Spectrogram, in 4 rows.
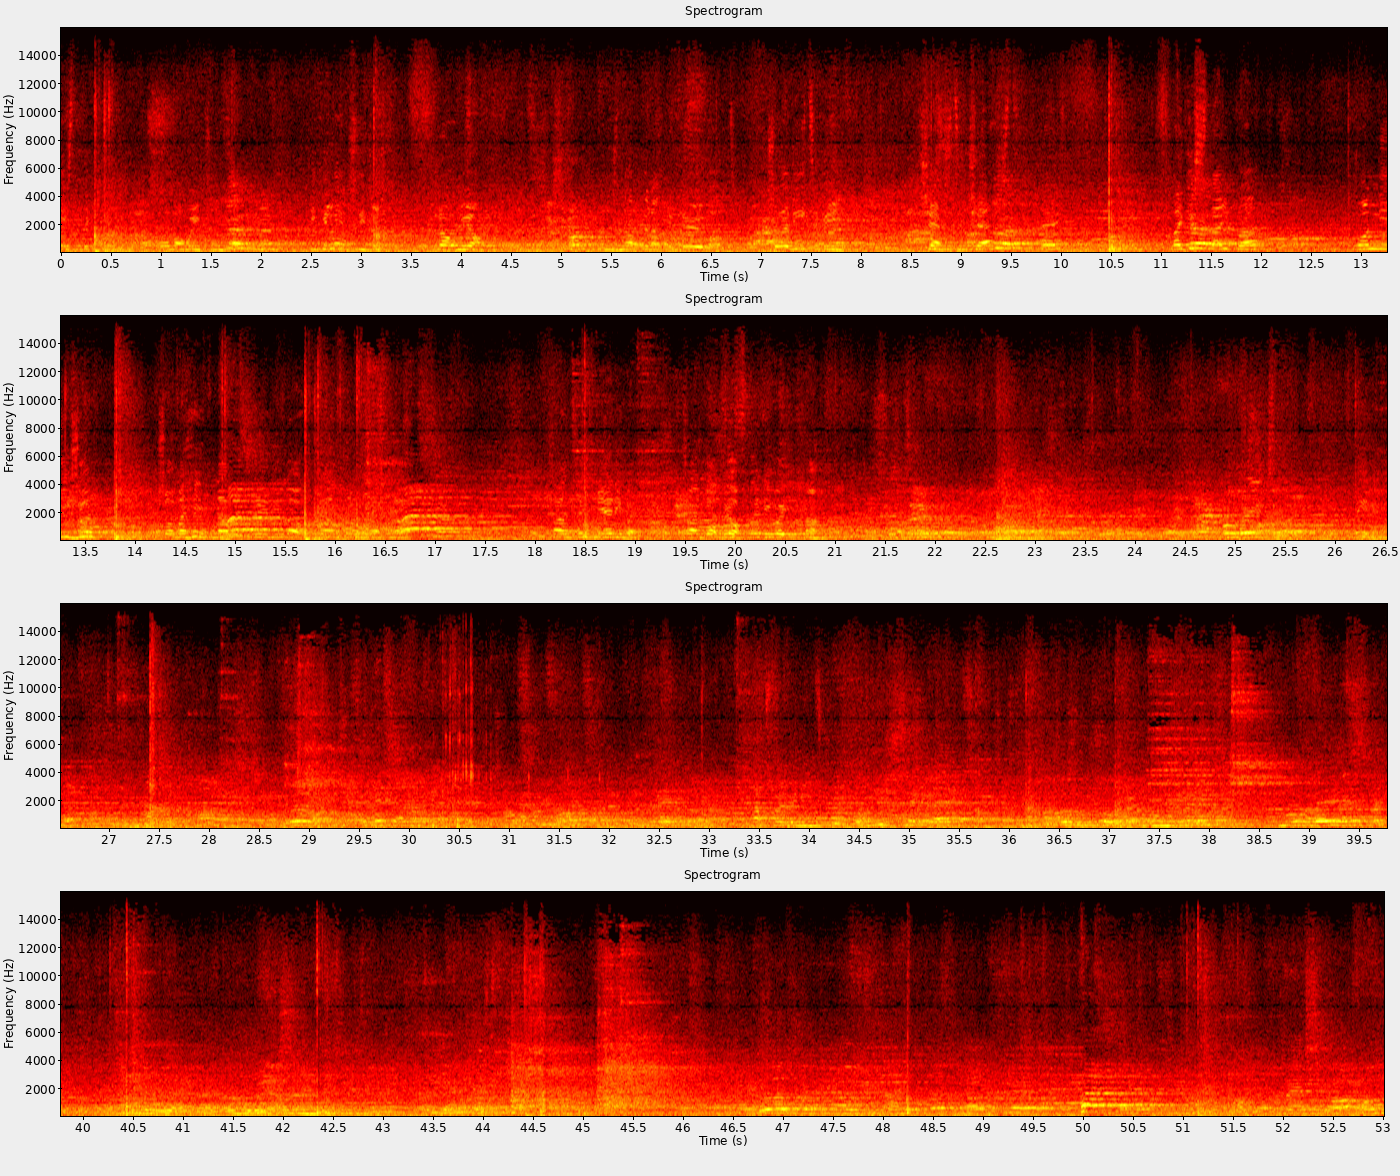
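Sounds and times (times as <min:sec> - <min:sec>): indistinct voices echoing in hall: 0:00.0 - 0:53.0.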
